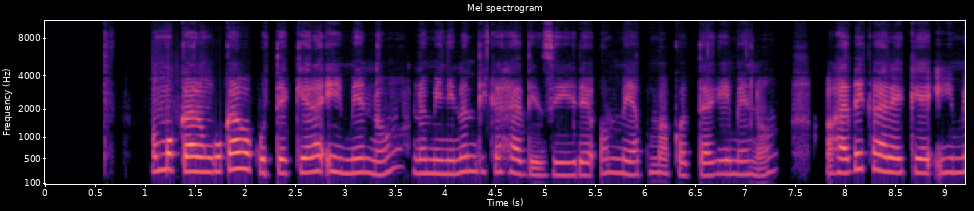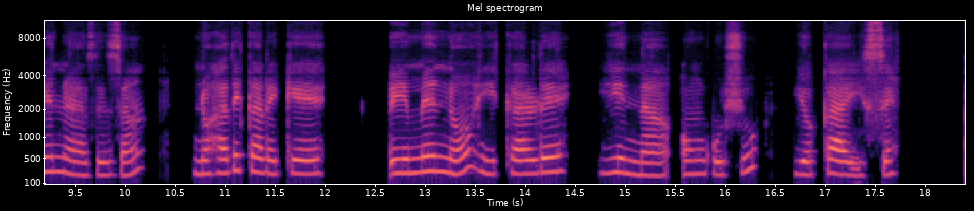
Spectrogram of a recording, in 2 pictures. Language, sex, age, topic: Oshiwambo, female, 18-24, agriculture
